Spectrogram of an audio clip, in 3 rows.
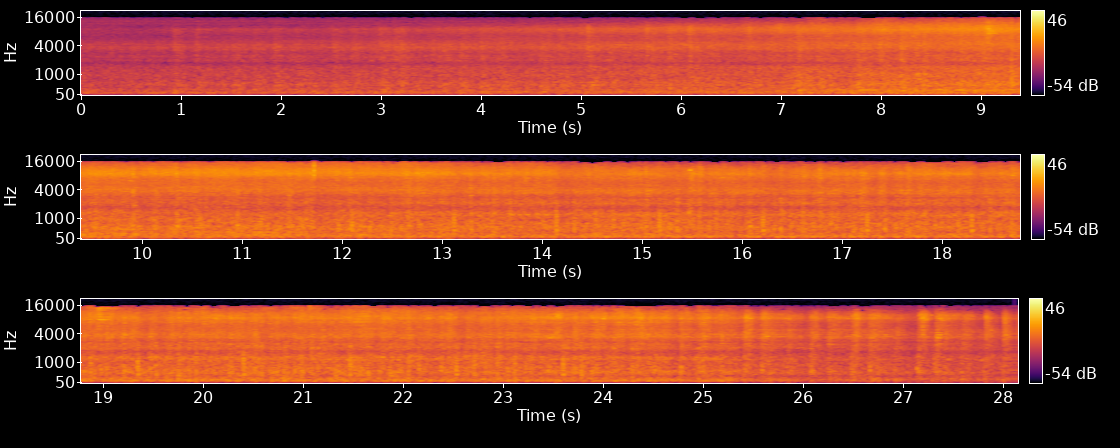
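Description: Freight train of Taki tank wagons, hauled by an EH500 AC/DC electric locomotive, passing at slow speed with a steady running noise of wheels on rail. It grows louder about seven seconds in and eases off near the end as the wagons roll by.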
